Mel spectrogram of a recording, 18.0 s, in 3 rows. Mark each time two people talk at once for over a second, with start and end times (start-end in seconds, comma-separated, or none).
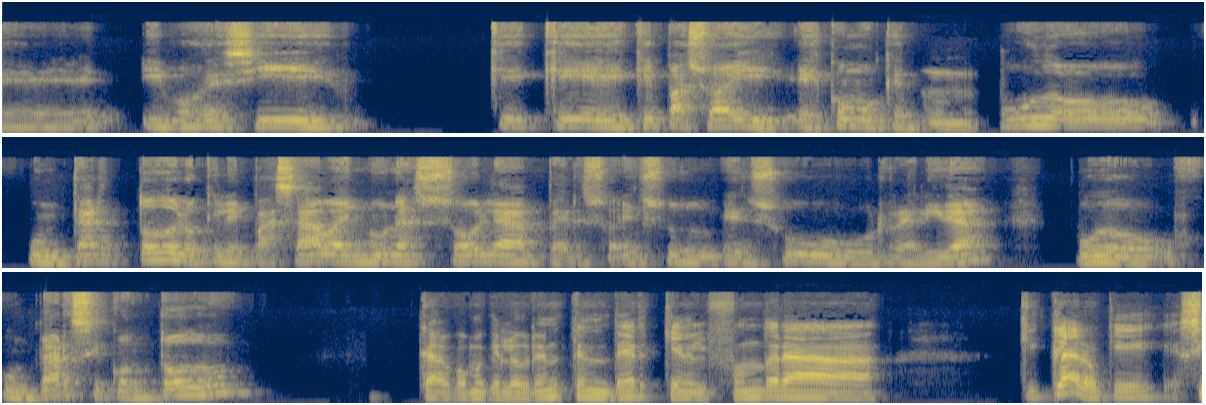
none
